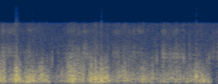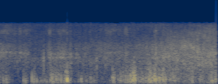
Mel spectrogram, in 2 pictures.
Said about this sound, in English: Got a car coming behind me.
